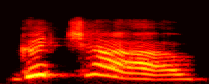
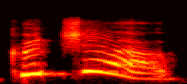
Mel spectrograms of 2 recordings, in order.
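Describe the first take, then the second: First: Said in the usual way. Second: Much higher, bright excited praise; excited cheer. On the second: Retold or imitated. Cheering on classmates with a much higher excited good job. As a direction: leap way up in pitch to cheer them on.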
